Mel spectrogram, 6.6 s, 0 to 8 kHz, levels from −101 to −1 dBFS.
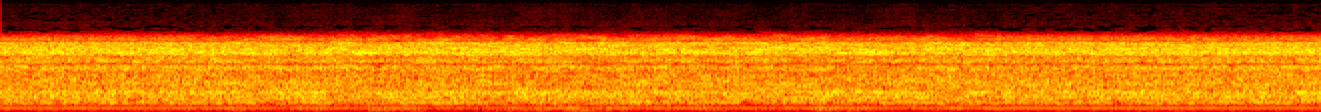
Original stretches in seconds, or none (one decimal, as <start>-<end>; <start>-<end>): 0.0-1.0; 5.0-6.6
